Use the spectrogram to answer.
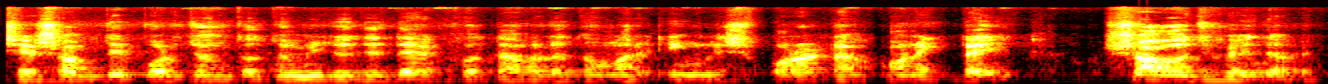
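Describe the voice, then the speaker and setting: A man's voice: a little high, quick pace, slight background noise. A man teaching English reading and spelling in an online lesson, breaking words into syllables and repeating them.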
